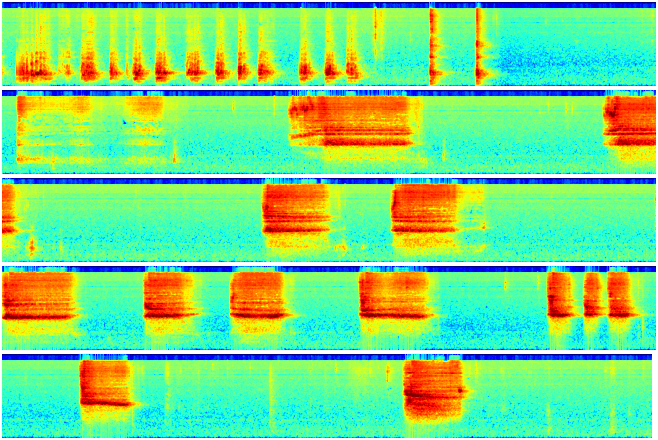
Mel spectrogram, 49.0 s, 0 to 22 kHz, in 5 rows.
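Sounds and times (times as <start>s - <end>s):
air squealing out of balloon: 14.1s - 16.1s, 18.8s - 20.1s, 23.5s - 24.8s, 25.5s - 26.6s, 29.4s - 30.6s, 31.6s - 33.8s, 34.8s - 36.0s, 37.6s - 39.0s, 40.4s - 41.3s, 45.3s - 46.3s.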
